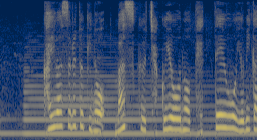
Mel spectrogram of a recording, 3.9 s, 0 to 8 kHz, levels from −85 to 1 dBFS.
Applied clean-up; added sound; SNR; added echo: none; Wind instrument, woodwind instrument; 11 dB; none.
